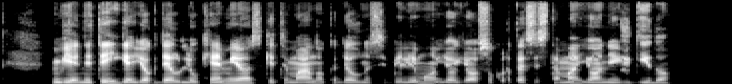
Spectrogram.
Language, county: Lithuanian, Panevėžys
